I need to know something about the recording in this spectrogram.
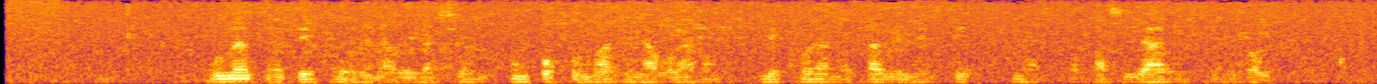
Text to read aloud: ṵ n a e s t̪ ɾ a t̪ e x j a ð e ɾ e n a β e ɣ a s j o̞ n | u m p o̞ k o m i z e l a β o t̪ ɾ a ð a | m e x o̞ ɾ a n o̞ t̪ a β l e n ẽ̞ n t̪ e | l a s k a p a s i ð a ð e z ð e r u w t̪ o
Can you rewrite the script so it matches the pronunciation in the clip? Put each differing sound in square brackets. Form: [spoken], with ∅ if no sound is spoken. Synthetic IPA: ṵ n a e s t̪ ɾ a t̪ e x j a ð e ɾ e n a β e ɣ a s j o̞ n | u m p o̞ k o m [a] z e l a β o [∅] ɾ a ð a | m e x o̞ ɾ a n o̞ t̪ a β l e [m] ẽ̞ n t̪ e | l a s k a p a s i ð a ð e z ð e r [o] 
